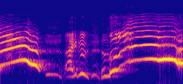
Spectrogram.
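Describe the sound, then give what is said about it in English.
A voice lets out a loud, high-pitched imitation of a panicked scream, breaking briefly into a strained, wavering dip before rising into a second sustained shriek. “You know what the screaming is?”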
